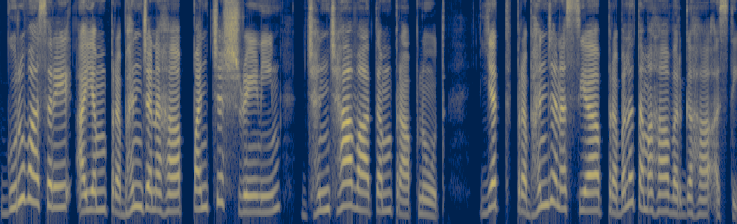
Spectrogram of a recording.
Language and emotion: Sanskrit, neutral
